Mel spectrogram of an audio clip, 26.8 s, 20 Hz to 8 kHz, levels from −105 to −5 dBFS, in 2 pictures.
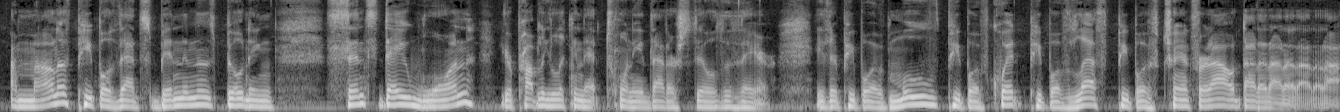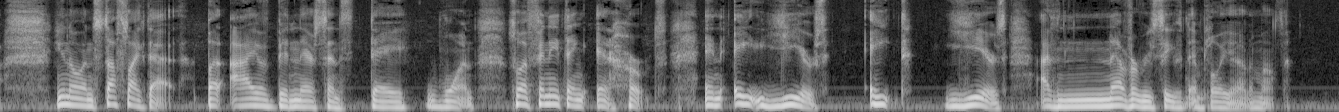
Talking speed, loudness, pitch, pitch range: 160 wpm, -29 LUFS, 120 Hz, 110-140 Hz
